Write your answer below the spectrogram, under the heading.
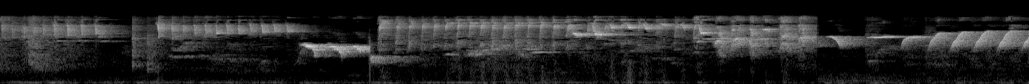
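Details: Young white-rumped shama singing a varied, high-pitched song of rapid trills, buzzy runs and repeated rising whistled notes, very full and continuous.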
